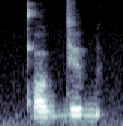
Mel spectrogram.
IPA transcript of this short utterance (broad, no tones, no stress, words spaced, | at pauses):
qʼubdɪb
